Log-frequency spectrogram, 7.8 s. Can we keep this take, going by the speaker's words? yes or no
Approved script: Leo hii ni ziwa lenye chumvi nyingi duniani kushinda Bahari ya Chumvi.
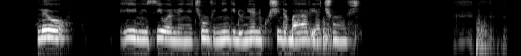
yes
